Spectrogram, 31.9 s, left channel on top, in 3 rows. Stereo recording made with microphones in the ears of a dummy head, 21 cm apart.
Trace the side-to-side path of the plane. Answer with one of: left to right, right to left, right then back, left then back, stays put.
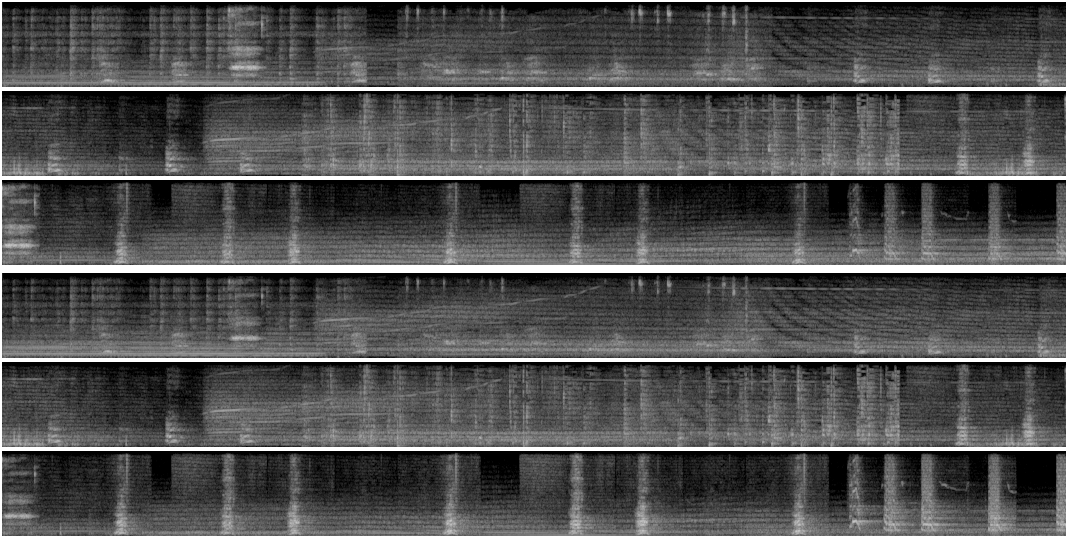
right to left.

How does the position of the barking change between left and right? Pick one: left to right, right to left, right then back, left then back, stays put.
left to right.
